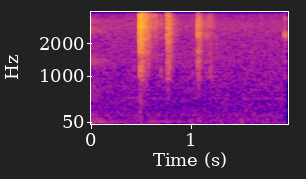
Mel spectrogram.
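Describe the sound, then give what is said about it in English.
Cards being shuffled for an angel card reading: three or four short, crisp papery snaps at uneven intervals, fairly quiet, over a faint low hum with no talking. “Let's go ahead, and I'm going to shuffle them here”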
